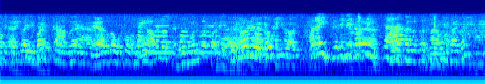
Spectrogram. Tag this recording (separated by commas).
Speech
